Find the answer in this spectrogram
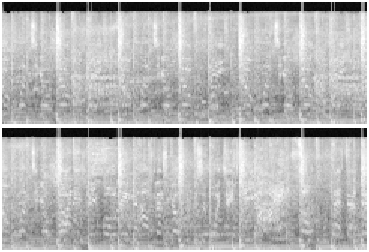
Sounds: music

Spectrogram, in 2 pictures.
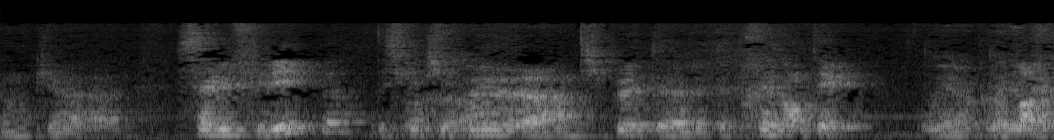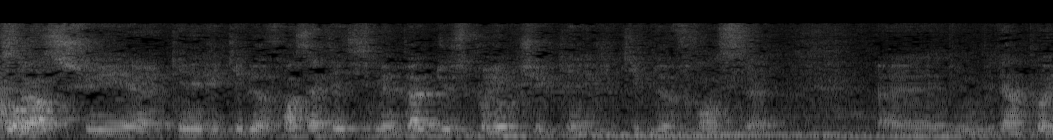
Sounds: inside a small room, speech

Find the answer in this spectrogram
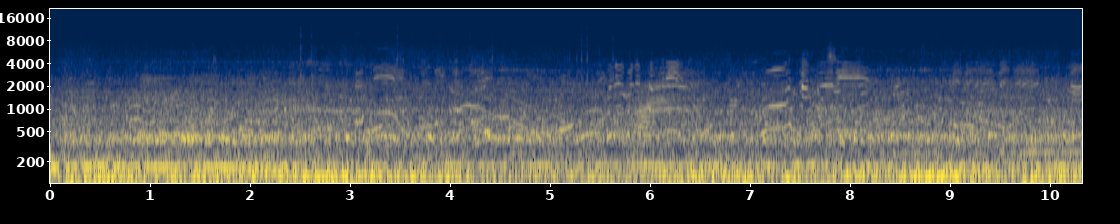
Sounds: vehicle, speedboat, speech

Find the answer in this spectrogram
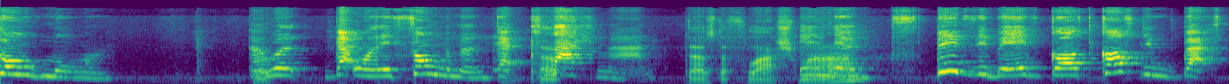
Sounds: child speech, inside a small room, speech

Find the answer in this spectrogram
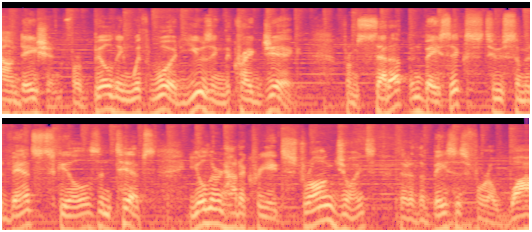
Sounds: music, speech

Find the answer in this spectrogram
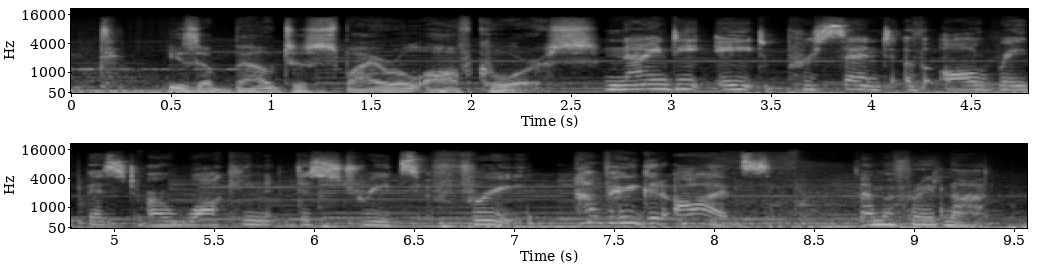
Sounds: speech, music

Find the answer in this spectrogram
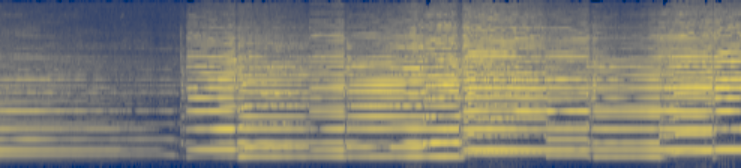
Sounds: music, musical instrument, violin

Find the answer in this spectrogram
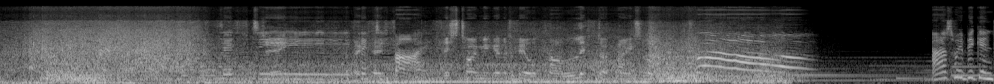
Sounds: tire squeal, music, speech, car, vehicle

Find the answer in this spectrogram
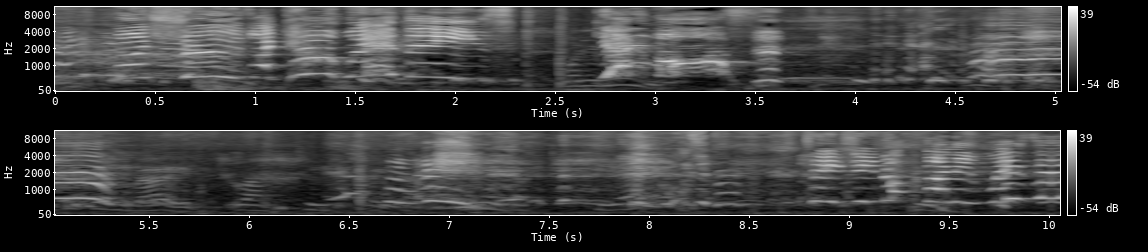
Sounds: speech

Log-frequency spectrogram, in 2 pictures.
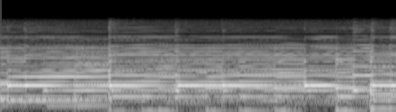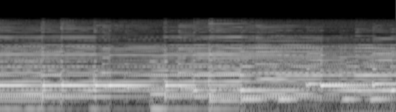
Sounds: music

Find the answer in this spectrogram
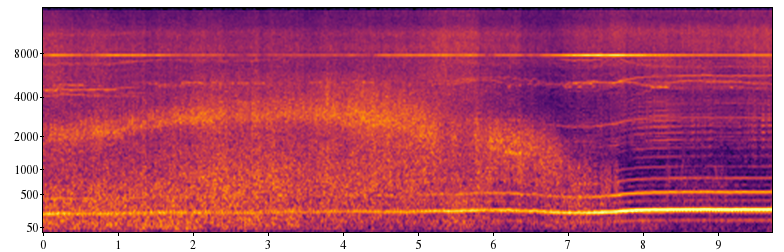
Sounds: outside, urban or man-made, aircraft

